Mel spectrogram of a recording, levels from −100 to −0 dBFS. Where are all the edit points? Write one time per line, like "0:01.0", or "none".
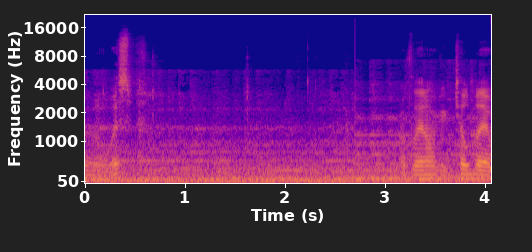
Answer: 0:02.7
